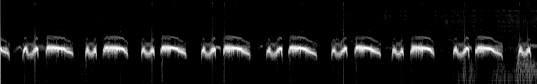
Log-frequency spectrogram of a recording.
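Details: Spotted dove cooing steadily: pairs of a short wavering coo and a longer, drawn-out coo that slides downward, repeated about every second with short silences, low and mellow, with no other sounds.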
